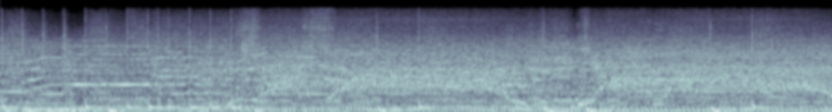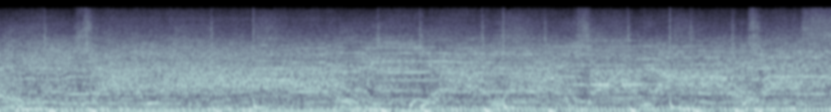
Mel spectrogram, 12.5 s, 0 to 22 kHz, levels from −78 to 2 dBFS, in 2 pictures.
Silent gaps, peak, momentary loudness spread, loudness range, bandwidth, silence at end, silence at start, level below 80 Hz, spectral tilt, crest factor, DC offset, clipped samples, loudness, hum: none; -2 dBFS; 1 LU; 0 LU; 16 kHz; 0 s; 0 s; -22 dBFS; -4 dB/octave; 10 dB; under 0.1%; under 0.1%; -10 LUFS; none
